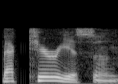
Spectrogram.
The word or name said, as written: bacteriocin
